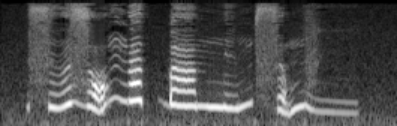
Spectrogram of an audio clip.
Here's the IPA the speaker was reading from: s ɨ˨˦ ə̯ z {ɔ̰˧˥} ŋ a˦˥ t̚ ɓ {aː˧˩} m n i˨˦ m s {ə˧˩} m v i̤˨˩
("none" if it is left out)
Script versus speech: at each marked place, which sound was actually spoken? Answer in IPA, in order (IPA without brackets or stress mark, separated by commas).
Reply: ɔ̰˧˥, aː˧, ə̰˧˥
